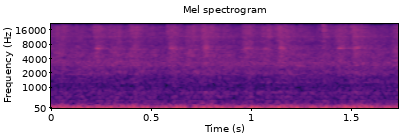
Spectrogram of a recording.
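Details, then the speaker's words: 1978 Dodge Aspen six-cylinder, sat eight years, treated with Marvel Mystery Oil: a loud, low, lumpy idle as oil pressure builds, still skipping on some cylinders, a misfire. After later repairs it ran on all six. "Oh, all right, we're building oil pressure now, but it's still skipping."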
